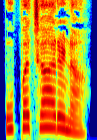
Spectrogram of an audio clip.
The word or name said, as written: ಉಪಚರಣೆ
